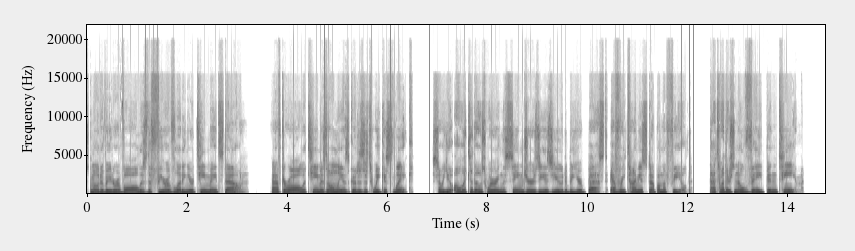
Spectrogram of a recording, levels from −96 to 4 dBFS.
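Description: From the first moment to the end, the speech carries plainly audible Opus voice compression. It sounds muffled, hoarse and faintly robotic, which points to a low bitrate around 16 kbps in hybrid mode: a linear-prediction coder below 8 kHz and a coarse transform layer above. A spectrogram would show smeared harmonics and blotchy, patchy energy above 8 kHz.

From 0.17 s to 14.77 s, word clock ticks run steadily at roughly one every 70 ms. The receiving device's clock runs a few hundred parts per million off the sender's, and each slip drops or repeats a single sample. The ticks are sharp and of uneven strength. They would appear on a spectrogram as thin vertical lines spanning the full band, evenly spaced, and on a waveform as tiny single-sample steps.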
